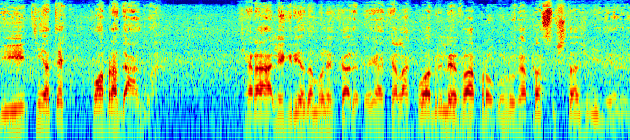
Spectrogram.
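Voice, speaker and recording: At a very fast pace, a man with a medium pitch speaks with lively intonation over noticeable background noise. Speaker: local resident interviewee. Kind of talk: reminiscing interview.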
